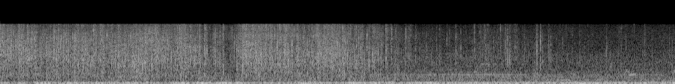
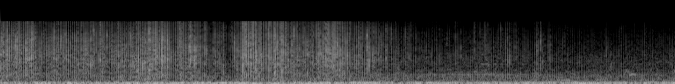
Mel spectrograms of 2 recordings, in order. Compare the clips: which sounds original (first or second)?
first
